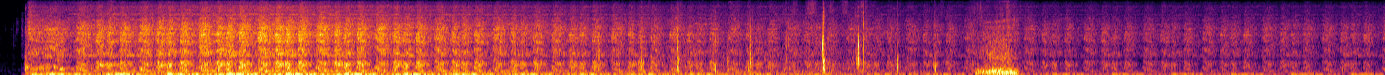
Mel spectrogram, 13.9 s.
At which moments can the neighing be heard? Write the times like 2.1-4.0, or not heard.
not heard.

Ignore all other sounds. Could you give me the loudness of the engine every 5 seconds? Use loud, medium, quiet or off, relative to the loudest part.
loud, medium, quiet.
